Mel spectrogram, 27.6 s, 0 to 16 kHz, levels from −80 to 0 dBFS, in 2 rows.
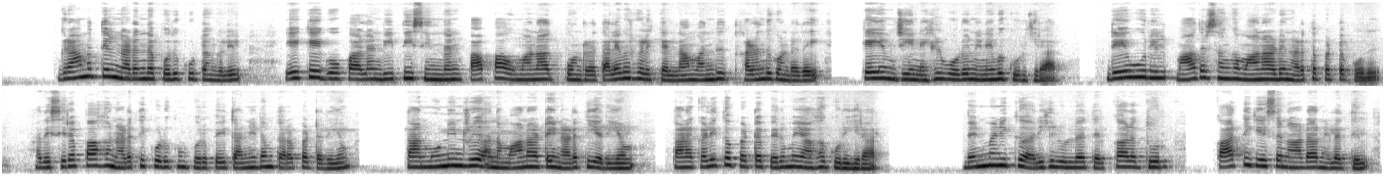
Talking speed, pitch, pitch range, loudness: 105 wpm, 215 Hz, 195-230 Hz, -13 LUFS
